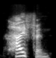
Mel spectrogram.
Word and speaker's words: hyphen: Esta PH suena como F. Hyphen.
